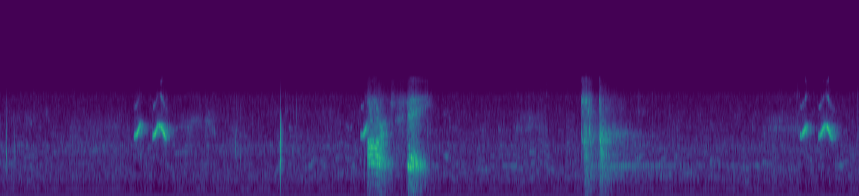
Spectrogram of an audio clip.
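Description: A cockatiel whistles short paired notes that rise and fall, with louder chattering bursts between phrases.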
